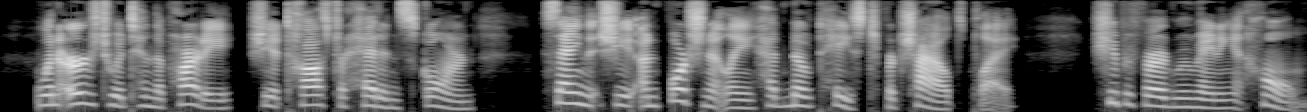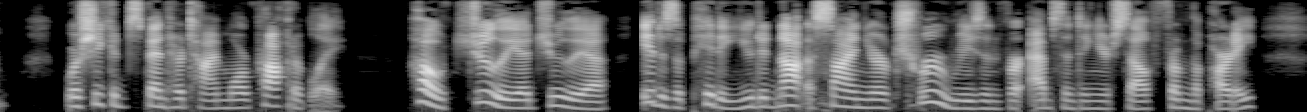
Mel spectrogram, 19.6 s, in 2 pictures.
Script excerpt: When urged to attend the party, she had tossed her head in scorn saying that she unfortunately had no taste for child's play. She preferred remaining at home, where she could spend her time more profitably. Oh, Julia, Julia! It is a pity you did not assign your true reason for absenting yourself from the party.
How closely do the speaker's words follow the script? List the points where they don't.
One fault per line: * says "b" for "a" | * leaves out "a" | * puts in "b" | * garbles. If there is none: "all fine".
all fine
